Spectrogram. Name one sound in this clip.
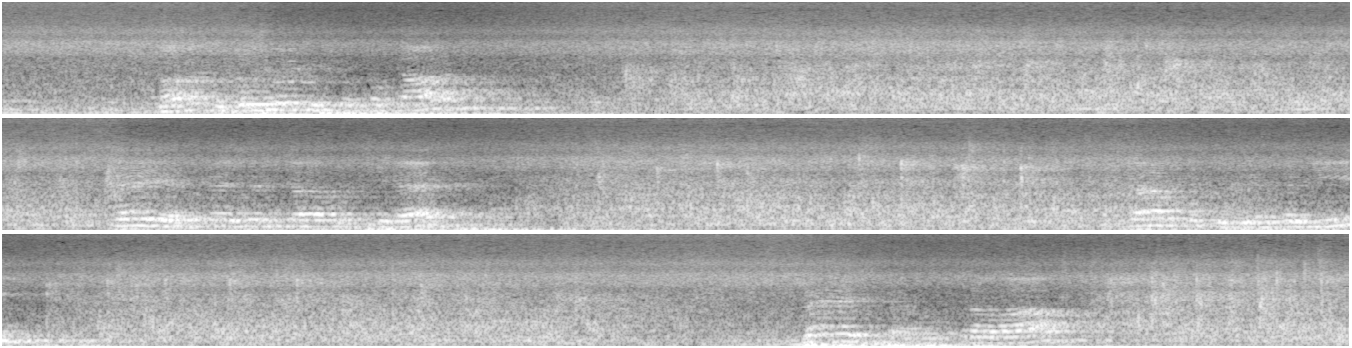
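A man calls out to a lined-up group in a large echoing hall.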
